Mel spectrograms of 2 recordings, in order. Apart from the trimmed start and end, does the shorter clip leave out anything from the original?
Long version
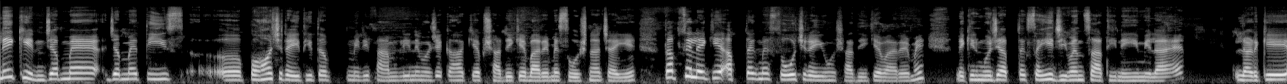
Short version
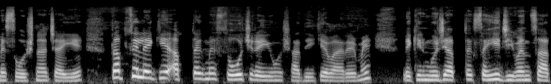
no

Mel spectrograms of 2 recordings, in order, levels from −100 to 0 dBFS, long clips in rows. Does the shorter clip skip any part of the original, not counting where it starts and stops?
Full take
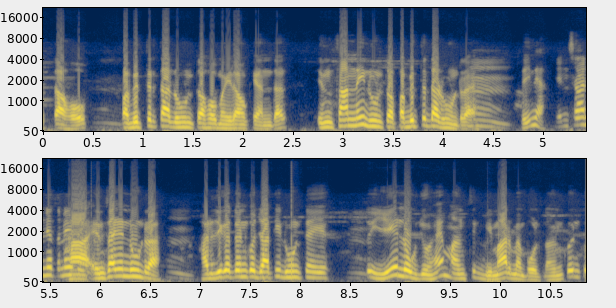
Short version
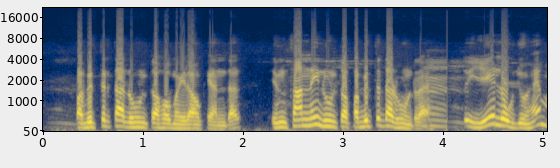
yes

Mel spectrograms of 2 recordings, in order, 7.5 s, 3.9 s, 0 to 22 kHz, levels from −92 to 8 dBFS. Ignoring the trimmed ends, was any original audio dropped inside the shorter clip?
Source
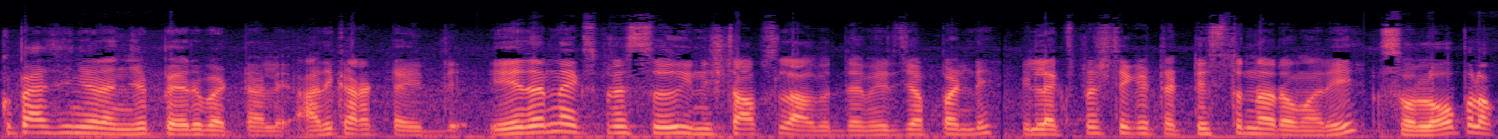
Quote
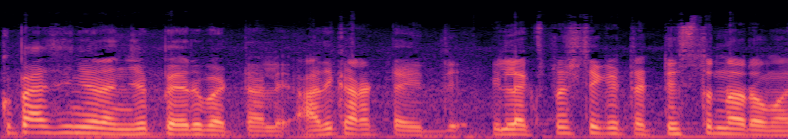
yes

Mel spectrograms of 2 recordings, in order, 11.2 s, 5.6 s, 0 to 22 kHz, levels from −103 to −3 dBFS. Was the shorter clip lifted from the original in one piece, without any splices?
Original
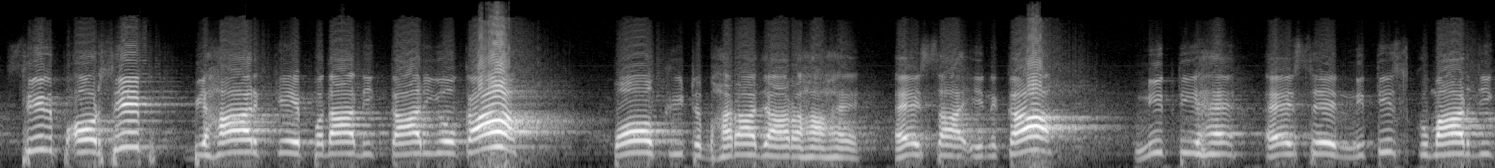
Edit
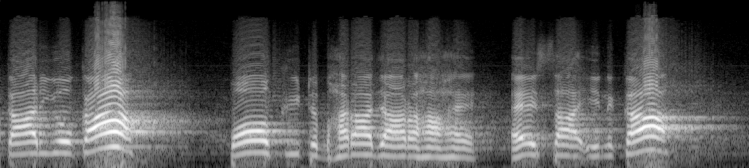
yes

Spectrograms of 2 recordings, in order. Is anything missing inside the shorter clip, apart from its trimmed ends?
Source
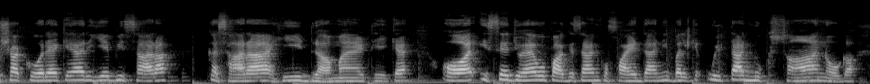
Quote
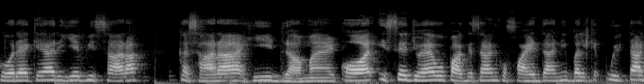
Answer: yes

